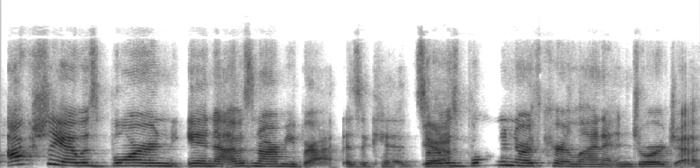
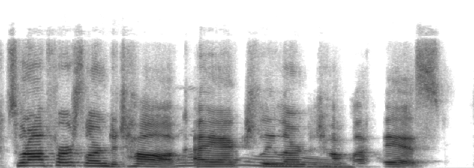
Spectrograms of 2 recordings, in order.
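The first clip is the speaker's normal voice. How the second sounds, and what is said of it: Good put-on Southern accent. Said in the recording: “The North Carolina, the Southern ... you're really good at it”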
